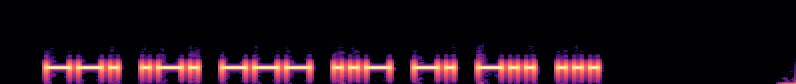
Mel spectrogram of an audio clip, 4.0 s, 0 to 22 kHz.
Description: Morse code, heard as a keyed tone, about 31 wpm, 700 Hz. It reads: GROUNDS
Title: Sentences from Top 1300 Words - New Word Drill Alt - 30wpm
